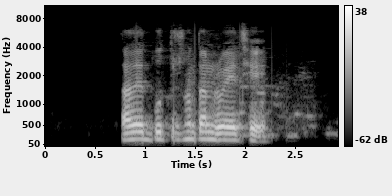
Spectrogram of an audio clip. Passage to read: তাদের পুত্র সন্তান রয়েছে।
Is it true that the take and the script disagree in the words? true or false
false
